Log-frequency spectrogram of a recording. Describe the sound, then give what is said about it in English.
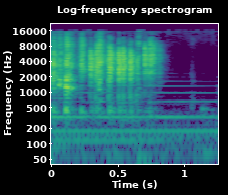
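A die clatters and rolls across a hard tabletop in a quick burst of small rattling clicks, fairly quiet, settling to stillness after under a second, landing showing a 1. “That's a 1, it looks like, on my dice.”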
